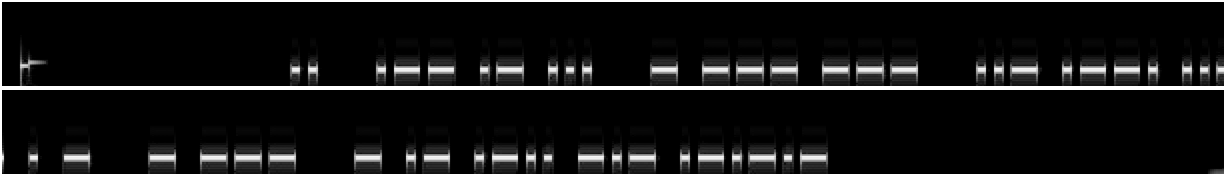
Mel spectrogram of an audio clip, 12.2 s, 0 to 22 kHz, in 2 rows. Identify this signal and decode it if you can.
Morse code, heard as a keyed tone, about 27 wpm, 700 Hz. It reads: I WAS TOO UPSET TO TALK.
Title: Sentences from Top 1000 Words - Review Part 5 - 28wpm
